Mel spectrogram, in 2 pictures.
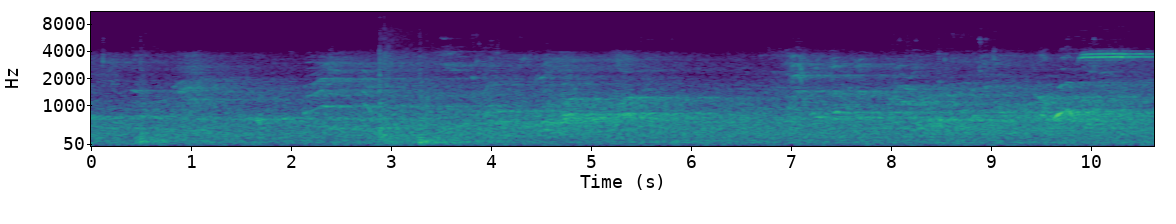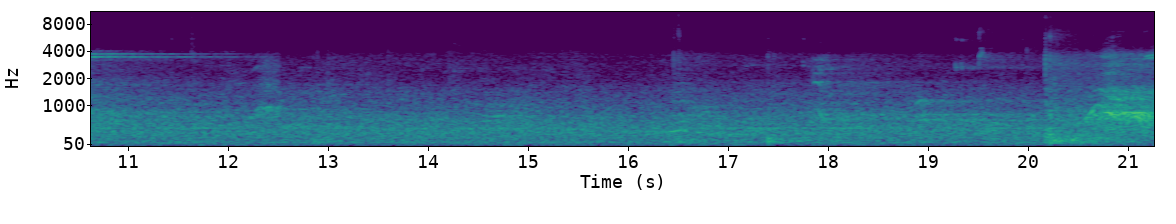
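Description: A volleyball is struck hard, the thuds echoing in a large hall.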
